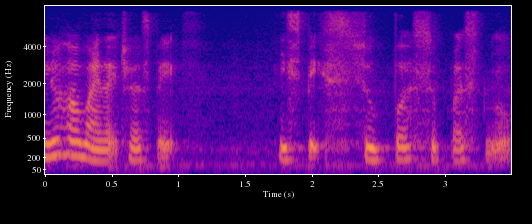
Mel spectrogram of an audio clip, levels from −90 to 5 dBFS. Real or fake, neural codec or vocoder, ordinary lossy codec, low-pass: fake; codec, 16 kHz, 6 kbps, DAC; none; 7.2 kHz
